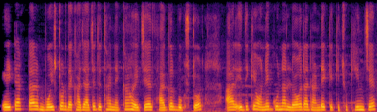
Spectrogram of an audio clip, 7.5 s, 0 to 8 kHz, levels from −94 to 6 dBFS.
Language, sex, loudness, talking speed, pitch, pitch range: Bengali, female, -14 LUFS, 150 wpm, 200 Hz, 185-215 Hz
